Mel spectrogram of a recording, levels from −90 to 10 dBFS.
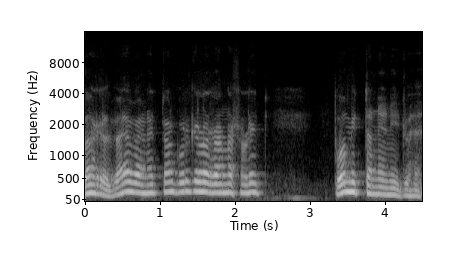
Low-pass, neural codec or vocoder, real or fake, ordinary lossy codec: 14.4 kHz; none; real; Opus, 32 kbps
